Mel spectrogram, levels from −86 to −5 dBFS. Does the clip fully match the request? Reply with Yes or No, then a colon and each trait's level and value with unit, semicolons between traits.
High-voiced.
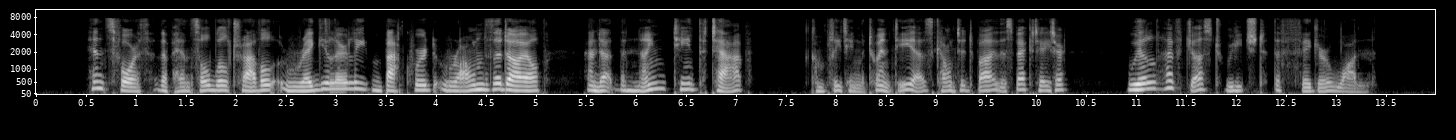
No: medium, 180 Hz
